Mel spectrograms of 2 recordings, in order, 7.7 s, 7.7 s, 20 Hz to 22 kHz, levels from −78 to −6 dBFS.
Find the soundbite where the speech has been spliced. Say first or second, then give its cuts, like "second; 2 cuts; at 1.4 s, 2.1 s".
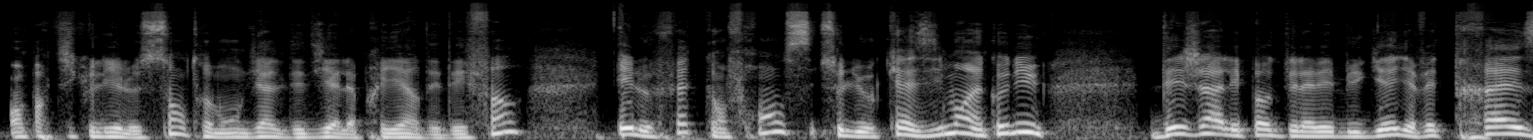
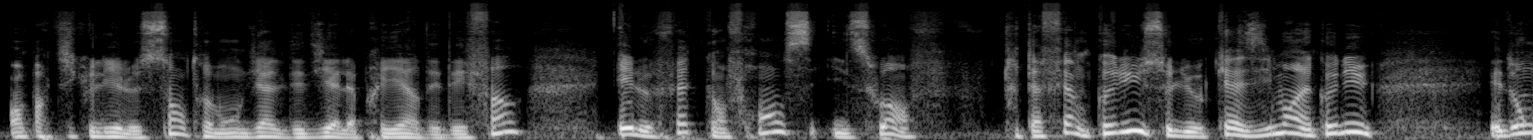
first; 2 cuts; at 4.1 s, 5.7 s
